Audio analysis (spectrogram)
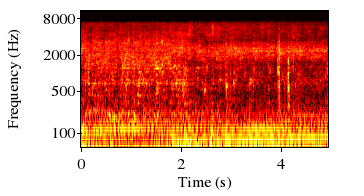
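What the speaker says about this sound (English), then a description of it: "Water's flowing strong." Water gushes steadily into a 250-gallon homestead storage tank, a continuous, close, rushing flow.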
